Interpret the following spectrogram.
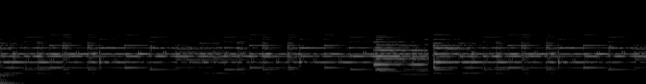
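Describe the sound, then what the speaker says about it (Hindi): A mobile phone rings with a bright electronic melody that repeats steadily, loud and close, with a brief gap partway through. "ये तो प्रिया का फोन है।"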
